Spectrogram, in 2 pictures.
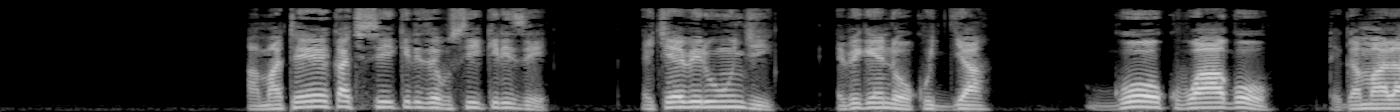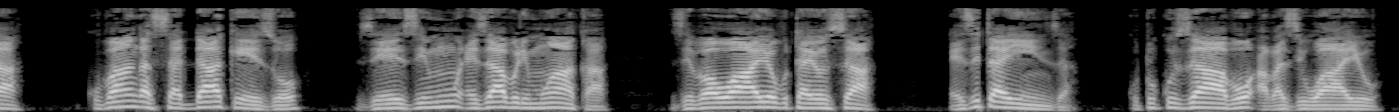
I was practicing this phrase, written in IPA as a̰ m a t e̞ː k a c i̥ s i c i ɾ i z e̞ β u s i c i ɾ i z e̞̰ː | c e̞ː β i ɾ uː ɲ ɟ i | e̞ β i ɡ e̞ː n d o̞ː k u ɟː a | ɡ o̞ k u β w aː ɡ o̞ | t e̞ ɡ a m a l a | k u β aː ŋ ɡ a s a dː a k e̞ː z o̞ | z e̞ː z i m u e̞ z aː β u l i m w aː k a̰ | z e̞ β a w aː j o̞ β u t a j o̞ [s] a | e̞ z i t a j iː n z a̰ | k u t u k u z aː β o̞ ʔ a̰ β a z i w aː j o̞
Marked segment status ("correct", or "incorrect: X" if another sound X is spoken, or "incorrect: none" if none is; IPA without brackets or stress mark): correct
